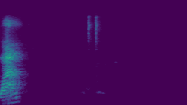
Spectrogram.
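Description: Two quick clicks about a second in, from the pointing device that turns the page of the digital whiteboard notes.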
